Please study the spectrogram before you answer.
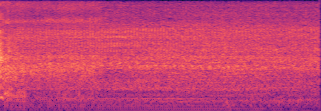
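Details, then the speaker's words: Chevy Malibu Ecotec at idle with stored codes for crankshaft and camshaft position sensors and intake air temperature sensor; steady but uneven, slightly lumpy beat; poor idle attributed to the crank/cam sensor faults, though better than before. "But this is another crank and cam sensor. So that would explain the poor idle."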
